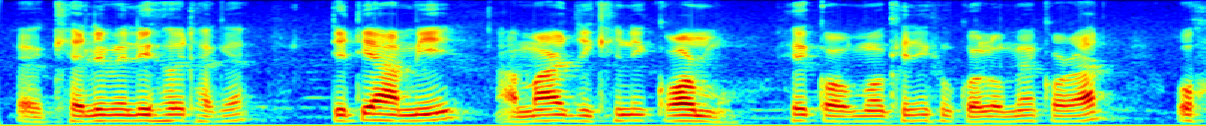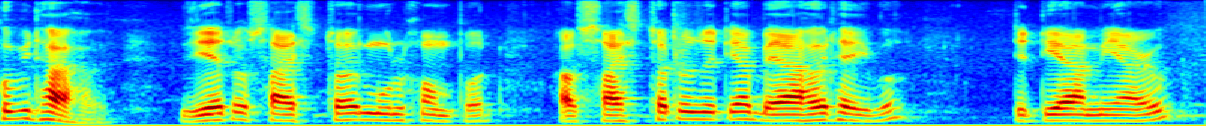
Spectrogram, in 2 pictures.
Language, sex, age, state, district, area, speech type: Assamese, male, 45-60, Assam, Majuli, urban, spontaneous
